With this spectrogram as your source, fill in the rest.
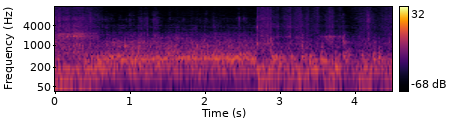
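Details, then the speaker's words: Hustler Raptor SD zero-turn mower deck spindle turned by hand, which kept throwing its deck belt: a rough, dry rasping growl, not a smooth spin; the spindle has no grease fittings and is about to come apart; worn spindle bearing. "I checked these spindles and I'm not finding grease fittings anywhere on these. That's a lot of growling noise I'm hearing."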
